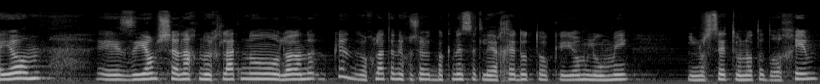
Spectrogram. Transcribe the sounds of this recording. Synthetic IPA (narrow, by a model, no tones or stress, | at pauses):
ajo̞m | ezejo̞mʃe̞anaχnueχlatnulonkenzeuχlataniχo̞ʃe̞vet̚bakne̞se̞tlejaχe̞do̞to̞kejo̞mleumi | le̞no̞se̞teuno̞tadʁaχim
